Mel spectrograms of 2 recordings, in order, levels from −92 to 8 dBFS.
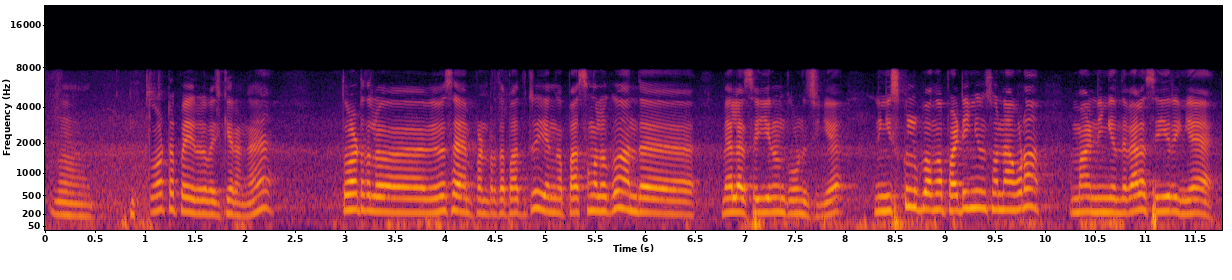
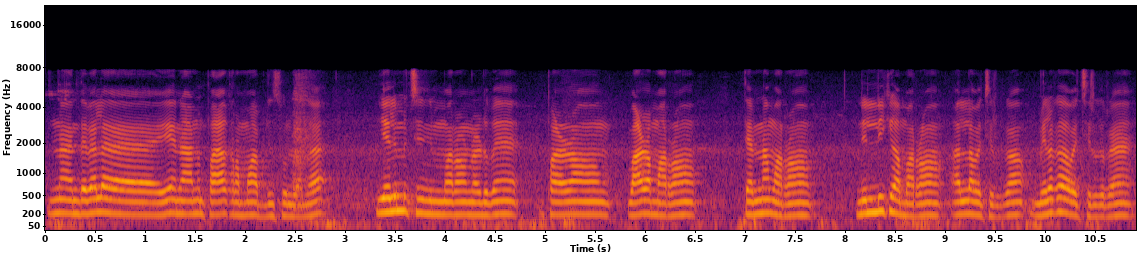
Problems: none marked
